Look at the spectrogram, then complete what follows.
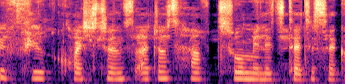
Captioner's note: speaking French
